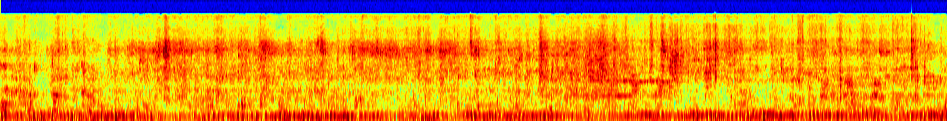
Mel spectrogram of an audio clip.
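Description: Goats munching chopped dwarf elephant grass (odot) at a feed trough: irregular crunching and leaf rustling as they pull and chew the stalks, over a steady low hum.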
